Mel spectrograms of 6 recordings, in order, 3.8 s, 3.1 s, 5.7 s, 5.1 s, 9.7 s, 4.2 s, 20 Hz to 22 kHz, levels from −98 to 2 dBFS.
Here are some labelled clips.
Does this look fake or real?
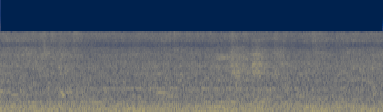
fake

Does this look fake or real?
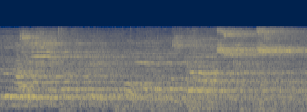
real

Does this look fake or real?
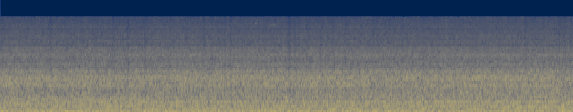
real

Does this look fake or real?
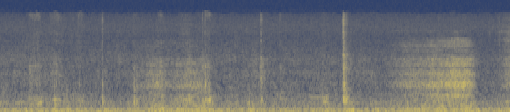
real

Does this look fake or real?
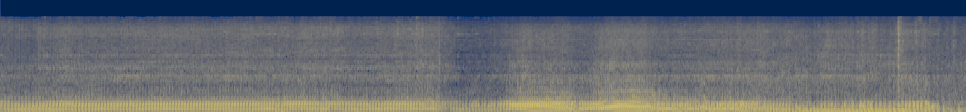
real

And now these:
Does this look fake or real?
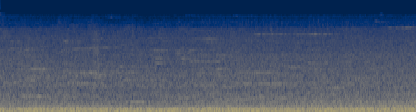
real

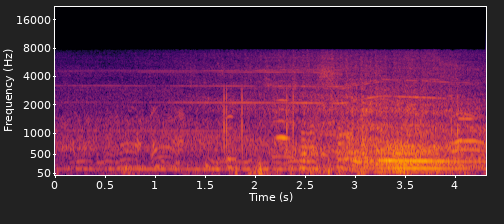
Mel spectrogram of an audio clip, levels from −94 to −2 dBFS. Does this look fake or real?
real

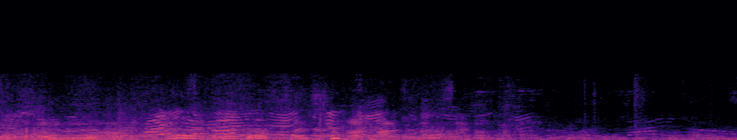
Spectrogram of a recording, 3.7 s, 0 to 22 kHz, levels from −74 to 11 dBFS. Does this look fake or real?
real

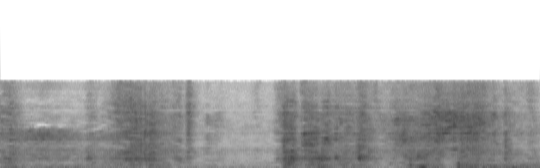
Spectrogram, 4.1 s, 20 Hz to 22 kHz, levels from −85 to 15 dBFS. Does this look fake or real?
fake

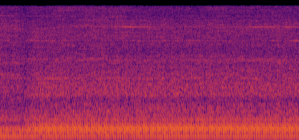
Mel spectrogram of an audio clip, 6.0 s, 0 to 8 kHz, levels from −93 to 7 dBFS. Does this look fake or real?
real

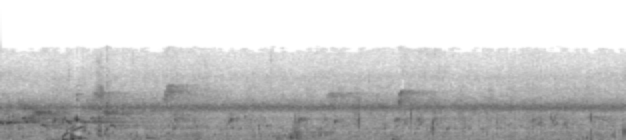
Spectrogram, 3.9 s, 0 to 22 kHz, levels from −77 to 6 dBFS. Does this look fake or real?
real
